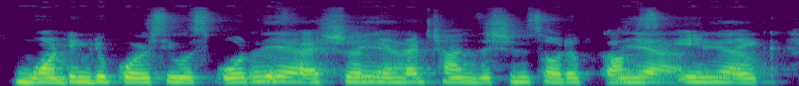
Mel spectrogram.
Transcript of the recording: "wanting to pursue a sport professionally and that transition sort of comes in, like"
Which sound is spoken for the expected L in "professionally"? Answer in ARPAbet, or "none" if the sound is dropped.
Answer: N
